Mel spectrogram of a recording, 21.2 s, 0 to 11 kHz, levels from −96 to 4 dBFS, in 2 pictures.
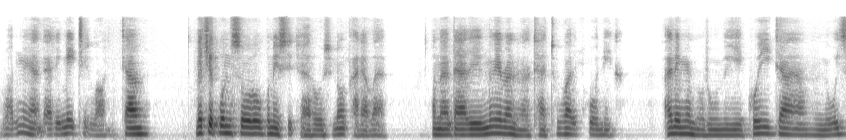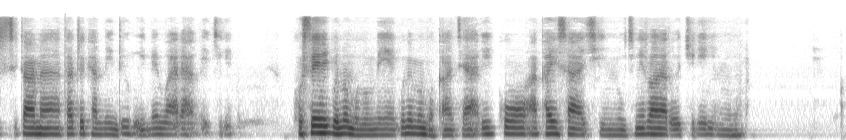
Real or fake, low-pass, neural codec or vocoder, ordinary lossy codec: fake; 7.2 kHz; codec, 16 kHz, 0.5 kbps, FunCodec, trained on Chinese and English, 25 frames a second; AAC, 48 kbps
